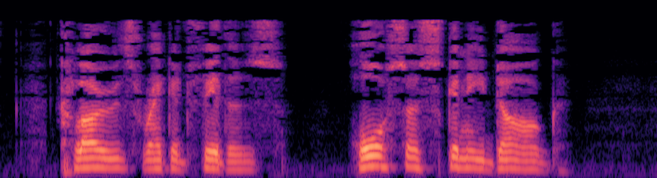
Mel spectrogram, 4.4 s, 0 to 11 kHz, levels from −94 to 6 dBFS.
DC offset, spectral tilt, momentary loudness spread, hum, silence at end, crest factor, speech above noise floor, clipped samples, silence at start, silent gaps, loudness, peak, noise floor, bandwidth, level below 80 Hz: under 0.1%; -5.5 dB/octave; 12 LU; none; 0.75 s; 20 dB; 47 dB; under 0.1%; 0.4 s; none; -23 LUFS; -4 dBFS; -69 dBFS; 8 kHz; -58 dBFS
